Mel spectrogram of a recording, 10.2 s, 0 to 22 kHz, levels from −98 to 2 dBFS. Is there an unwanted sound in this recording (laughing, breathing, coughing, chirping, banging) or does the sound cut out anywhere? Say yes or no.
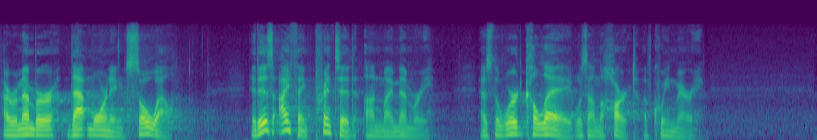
no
